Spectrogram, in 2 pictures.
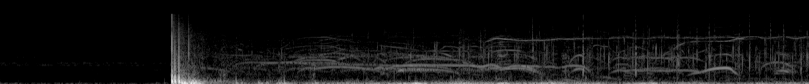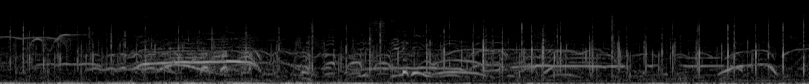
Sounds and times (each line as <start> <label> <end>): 0.0 crowd 16.1
1.7 fireworks display 4.3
